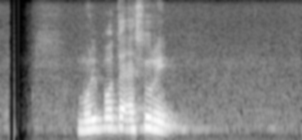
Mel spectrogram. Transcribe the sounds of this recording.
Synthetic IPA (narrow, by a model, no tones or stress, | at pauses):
mulpot̪eɛsuɾin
